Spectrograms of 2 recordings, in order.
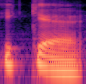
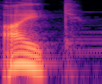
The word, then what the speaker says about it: Ike: Ikeman, I I've seen that pun a lot, but it doesn't really work because my name is not pronounced Ike. It's Ike.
